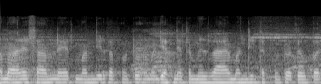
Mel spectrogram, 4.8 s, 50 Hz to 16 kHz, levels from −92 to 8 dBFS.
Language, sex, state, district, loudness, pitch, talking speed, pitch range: Hindi, male, Odisha, Khordha, -16 LUFS, 140 Hz, 200 wpm, 135-140 Hz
